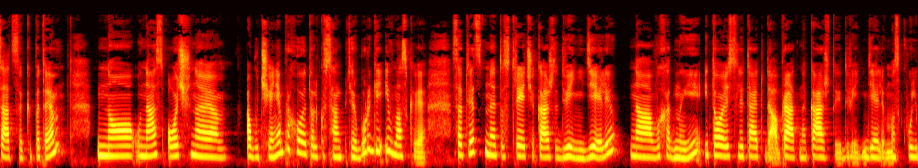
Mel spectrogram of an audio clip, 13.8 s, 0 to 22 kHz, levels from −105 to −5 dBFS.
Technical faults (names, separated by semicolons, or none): none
